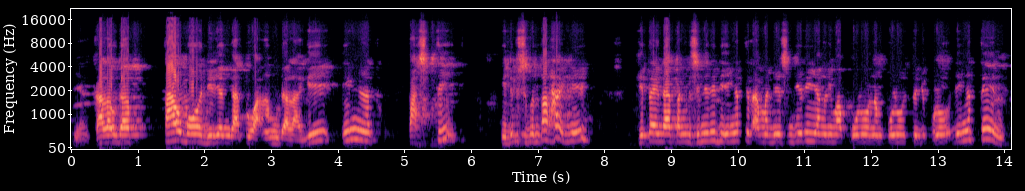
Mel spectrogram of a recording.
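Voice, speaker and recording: Halting man preaching. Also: high voice, rough recording. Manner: halting, stammering delivery; colloquial, addresses listeners directly. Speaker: preacher at a religious study gathering. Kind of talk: informal sermon.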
